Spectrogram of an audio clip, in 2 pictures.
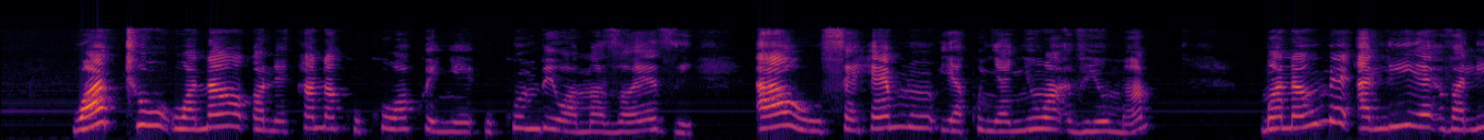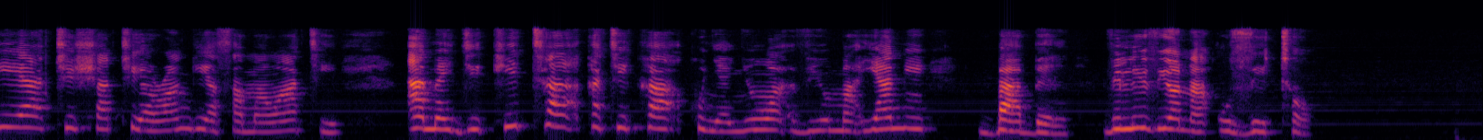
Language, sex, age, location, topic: Swahili, female, 36-49, Nairobi, education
